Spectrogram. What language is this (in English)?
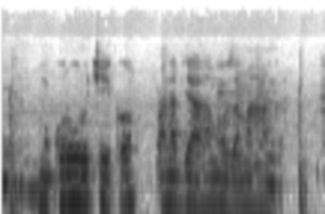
Kinyarwanda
